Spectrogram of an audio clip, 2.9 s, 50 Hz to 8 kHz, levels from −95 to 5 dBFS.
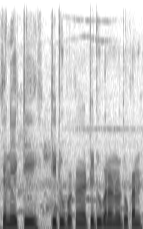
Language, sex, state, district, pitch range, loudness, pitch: Bengali, male, West Bengal, Cooch Behar, 120-130 Hz, -16 LUFS, 125 Hz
